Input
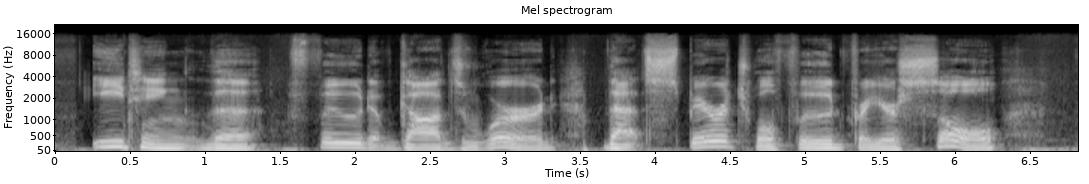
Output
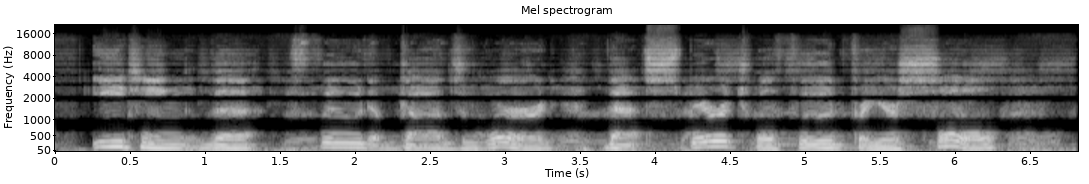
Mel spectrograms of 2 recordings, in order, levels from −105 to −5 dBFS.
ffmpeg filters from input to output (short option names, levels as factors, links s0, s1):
-filter_complex "[0:a]asplit=2[s0][s1];[s1]asplit=5[s2][s3][s4][s5][s6];[s2]adelay=463,afreqshift=-110,volume=0.0944[s7];[s3]adelay=926,afreqshift=-220,volume=0.0582[s8];[s4]adelay=1389,afreqshift=-330,volume=0.0363[s9];[s5]adelay=1852,afreqshift=-440,volume=0.0224[s10];[s6]adelay=2315,afreqshift=-550,volume=0.014[s11];[s7][s8][s9][s10][s11]amix=inputs=5:normalize=0[s12];[s0][s12]amix=inputs=2:normalize=0,asoftclip=type=tanh:threshold=0.2,asplit=2[s13][s14];[s14]adelay=23,volume=0.316[s15];[s13][s15]amix=inputs=2:normalize=0,afftfilt=real='re*eq(mod(floor(b*sr/1024/580),2),0)':imag='im*eq(mod(floor(b*sr/1024/580),2),0)':win_size=1024:overlap=0.75"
